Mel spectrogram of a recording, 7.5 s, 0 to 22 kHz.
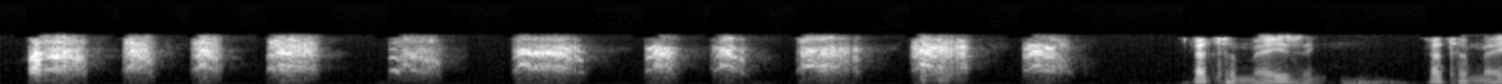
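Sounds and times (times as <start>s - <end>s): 
person imitating crow caws: 0.1s - 5.4s
speech: 6.0s - 7.5s.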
